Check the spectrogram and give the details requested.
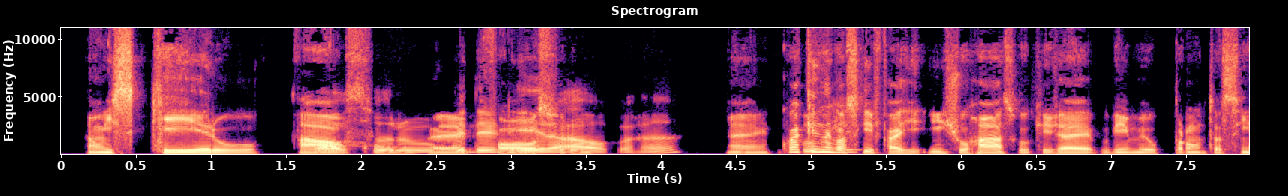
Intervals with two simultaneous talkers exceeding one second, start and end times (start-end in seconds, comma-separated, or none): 1.7-3.6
